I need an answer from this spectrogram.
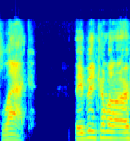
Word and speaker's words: Lac: doc spiders and they never told me it's pronounced lack they've been coming on our show for a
